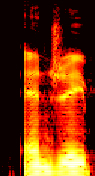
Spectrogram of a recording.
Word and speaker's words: Ng: NG pronounced Ng. Lock that in. Have that as your stock pronunciation.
